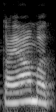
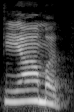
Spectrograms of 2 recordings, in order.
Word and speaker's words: قیامت: زبر۔ پھر ہے قیامت، اس لفظ کو اکثر لوگ غلط پڑھتے ہیں، قیامت پڑھتے ہیں، جبکہ جو صحیح تلفظ ہے اس کا وہ ہے قیامت۔ کاف کے نیچے زیر، یا کے اوپر زبر، میم کے اوپر زبر اور تا کے اوپر جزم، تو یہ قیامت ہو جائے گا۔ پھر درج ذیل الفاظ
